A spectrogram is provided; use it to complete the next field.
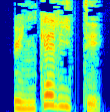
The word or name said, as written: une qualité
